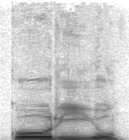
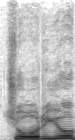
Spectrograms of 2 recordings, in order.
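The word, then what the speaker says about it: choreographer: यही चीज समझनी है कुछ लोग इसको चोरियो भी पढ़ते हैं तो चोरियो पढ़ो कोरियो पढ़ो समझ आना चाहिए जी राइट ऐसा कुछ नहीं है कि आप कुछ भी पढ़ोगे है है ना?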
